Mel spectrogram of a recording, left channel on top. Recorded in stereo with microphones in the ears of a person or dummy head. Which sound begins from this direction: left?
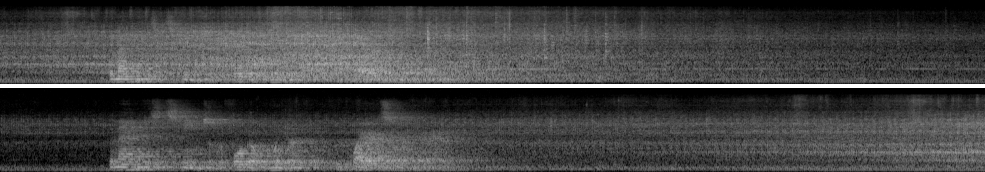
A man speaking, at 1.1 s.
